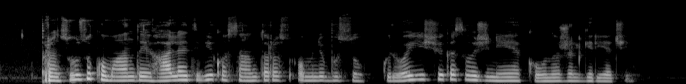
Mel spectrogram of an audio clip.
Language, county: Lithuanian, Klaipėda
